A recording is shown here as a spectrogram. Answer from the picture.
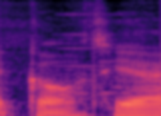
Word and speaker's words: Gautier: And we're going into the Gautier Inheritance. That's how it's pronounced.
